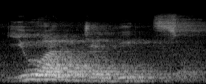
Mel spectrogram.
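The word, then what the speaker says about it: εὐαγγελίζω: Evangelism is ay galing sa salitang Hebreo o Griego, nang ibig sabihin ay eugenizo. Ang pronunciation po niyan is euangelizo.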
